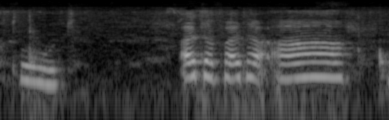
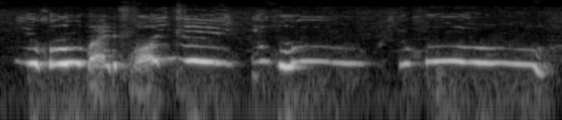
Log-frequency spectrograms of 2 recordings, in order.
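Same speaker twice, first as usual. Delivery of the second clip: high, loud joyful cheer; excited cheering; 13 semitones higher, 10 dB louder, slower than usual. Acted. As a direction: cheer it out like a happy kid. Cheering character in game. (jubelnd, hoch und laut)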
